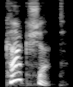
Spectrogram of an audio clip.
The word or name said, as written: cockshut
